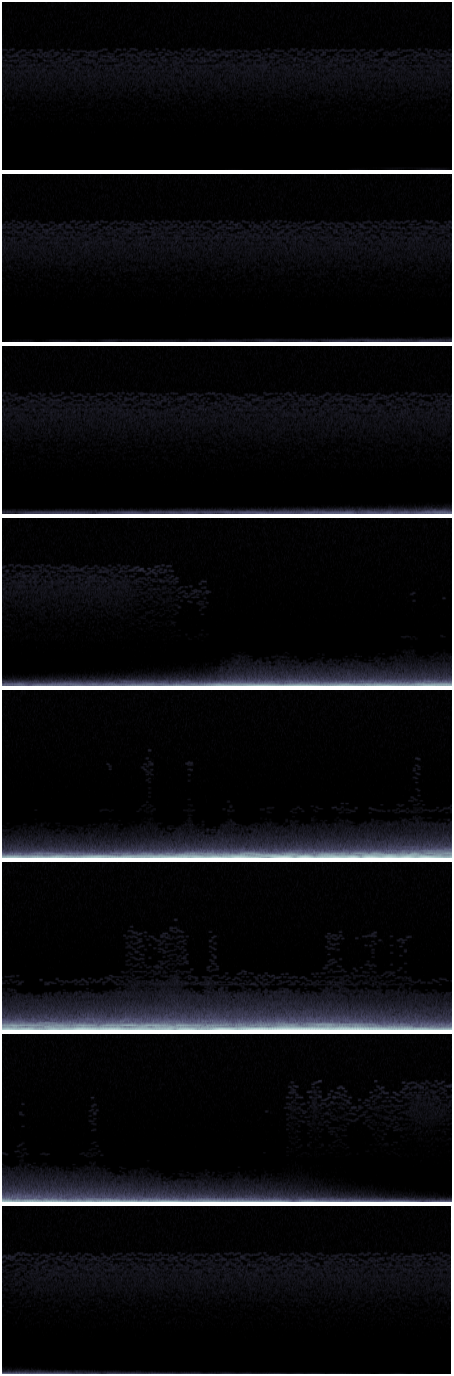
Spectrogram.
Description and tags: a synthetic physically modeled wind drone with lots of harmonics
steam, wind, overblown, growl, synth, feedback, organ, physical, modelling, pipe, Deep, bass, drone, noise, harmonics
